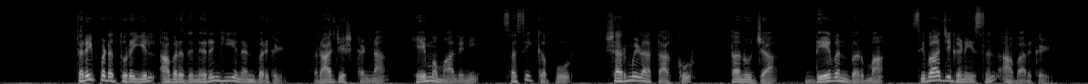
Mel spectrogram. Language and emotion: Tamil, neutral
